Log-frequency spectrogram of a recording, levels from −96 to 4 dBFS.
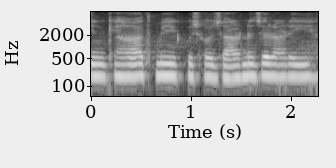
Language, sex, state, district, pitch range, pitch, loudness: Hindi, female, Bihar, Vaishali, 180-185 Hz, 185 Hz, -16 LUFS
